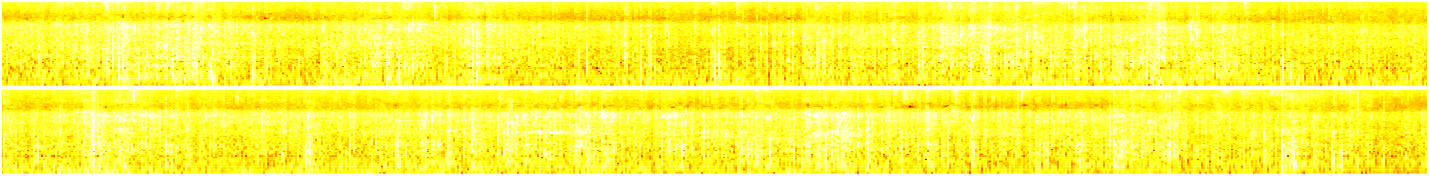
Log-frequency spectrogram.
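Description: Steady rain falling, a dense patter of drops hitting nearby surfaces.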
